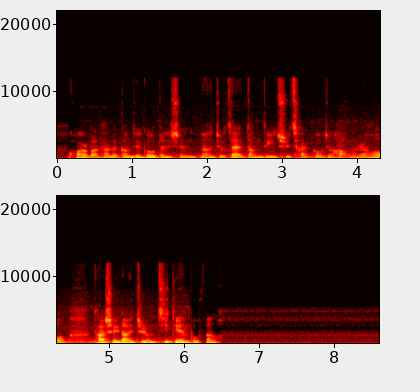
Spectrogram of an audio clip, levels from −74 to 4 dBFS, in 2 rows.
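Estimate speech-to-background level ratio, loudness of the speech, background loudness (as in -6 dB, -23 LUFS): 14.5 dB, -25.5 LUFS, -40.0 LUFS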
